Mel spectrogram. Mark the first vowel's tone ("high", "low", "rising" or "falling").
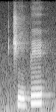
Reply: low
